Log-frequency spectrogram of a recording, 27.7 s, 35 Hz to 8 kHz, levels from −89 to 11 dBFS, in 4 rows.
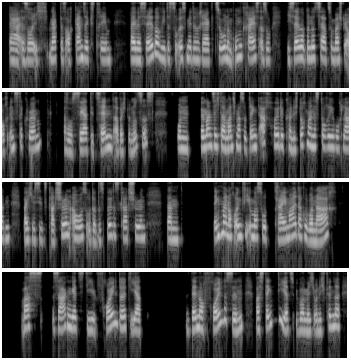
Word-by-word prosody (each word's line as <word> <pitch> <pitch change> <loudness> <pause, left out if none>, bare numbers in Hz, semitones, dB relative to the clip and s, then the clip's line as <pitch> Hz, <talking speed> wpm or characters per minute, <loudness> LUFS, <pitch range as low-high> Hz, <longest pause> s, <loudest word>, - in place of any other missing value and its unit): Ja, 200 -2 +2
also, 200 0 0
ich 200 - -6
merke 215 0 0
das 210 - -5
auch 200 - -3
ganz 220 +2 +1
extrem 210 -1 -4 0.3
bei 215 -1 +6
mir 210 0 +2
selber, 240 +9 +4
wie 220 -1 -1
das 215 0 -3
so - - -7
ist 230 +1 0
mit 230 -1 -1
den 215 - -3
Reaktionen 200 +3 0
im - - -13
Umkreis. 230 -1 0
Also, 205 -1 -3 0.3
ich 210 - -4
selber 225 +3 +5
benutze 230 +1 +1
ja 215 -1 +4
zum 210 0 -6
Beispiel 210 0 +1
auch 185 - -1
Instagram, 245 +2 -2 0.4
also, 195 -4 -3
sehr 200 +4 +3
dezent, 205 +5 0
aber 180 - +1
ich 195 - -12
benutze 200 +6 -3
es. - - -3 0.5
Und 225 -2 0 0.2
wenn 230 0 +5
man 265 +1 +3
sich 260 -1 +1
dann 235 -4 +3
manchmal 245 +2 +1
so 220 -3 -3
denkt: 245 +5 -2
„Ach, - - -2
heute 270 -2 +2
könnte 225 -5 -3
ich 215 - -10
doch 280 +2 -1
mal 290 -3 +2
'ne 255 - +2
Story 250 -1 -1
hochladen, 225 0 -1 0.3
weil 205 - +2
hier 210 0 -7
sieht's 200 -1 -4
grad 185 0 -1
schön 285 +6 +4
aus“, 235 +1 0
oder 185 - -4
das 190 +2 -8
Bild 270 +1 +1
ist 270 0 -4
grad 225 0 -2
schön, 235 -1 +1 0.4
dann 210 -1 0 0.7
denkt 250 +5 +2
man 310 -4 +4
auch 255 - +1
irgendwie 255 0 +1
immer 250 -1 +2
so 235 -2 -1
dreimal 225 +7 +2
darüber 240 -8 +2
nach: 200 - +1 0.6
„Was 240 +1 +1 0.2
sagen 225 +4 +2
jetzt 230 0 0
die 205 -2 -3
Freunde?“, 240 +1 +2
die 245 - -12
ja 195 -2 +3 0.9
dennoch 215 +3 +2
Freunde 265 - +2
sind, 200 +7 -1 0.2
„Was 215 +1 +2
denken 285 +9 +1
die 375 - +2
jetzt 205 0 0
über 200 0 0
mich?“ 190 0 -2
Und 190 - -3
ich 195 0 -6
finde 255 0 0
225 Hz, 205 wpm, -22 LUFS, 205-250 Hz, 0.9 s, bei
